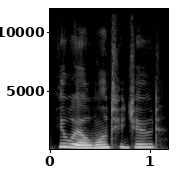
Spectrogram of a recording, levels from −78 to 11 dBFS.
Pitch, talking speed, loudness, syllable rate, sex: 240 Hz, 255 wpm, -14 LUFS, 4.8 syllables/s, male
